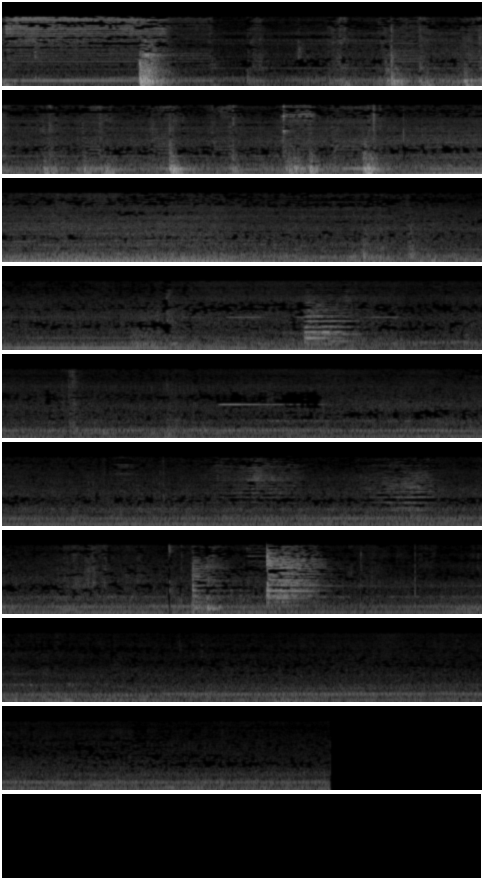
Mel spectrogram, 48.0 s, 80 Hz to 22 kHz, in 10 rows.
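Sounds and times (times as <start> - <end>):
electric motor humming: 0.0 - 7.3
tyre changer humming: 0.0 - 41.7.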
